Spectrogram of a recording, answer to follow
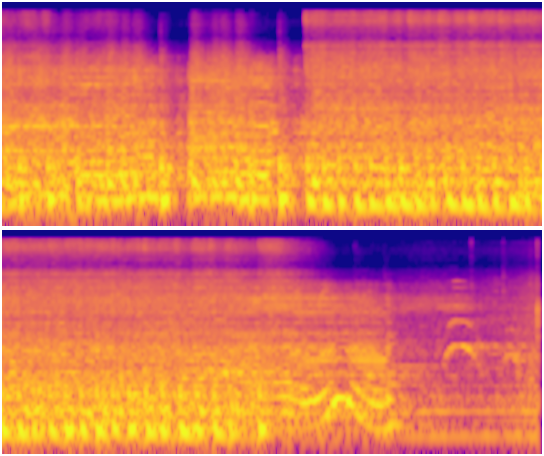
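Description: Live hardcore band playing loud: two distorted electric guitars over a drum kit. The song drops away about nine seconds in.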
